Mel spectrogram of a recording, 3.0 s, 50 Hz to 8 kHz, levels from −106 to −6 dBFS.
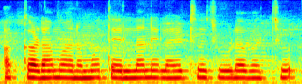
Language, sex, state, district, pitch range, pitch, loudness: Telugu, female, Telangana, Hyderabad, 205-210 Hz, 210 Hz, -16 LUFS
